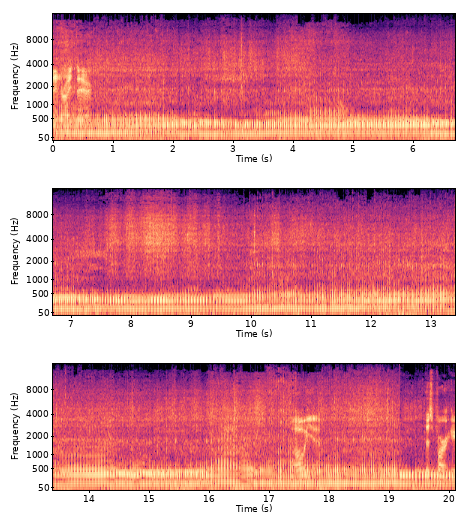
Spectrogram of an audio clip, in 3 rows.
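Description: A Honda CRF110 dirt bike ridden off-road on a downhill trail with ruts and off-camber turns, its small engine droning steadily close by through the whole ride, the pitch rising and falling with throttle, with some rattle and scraping.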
